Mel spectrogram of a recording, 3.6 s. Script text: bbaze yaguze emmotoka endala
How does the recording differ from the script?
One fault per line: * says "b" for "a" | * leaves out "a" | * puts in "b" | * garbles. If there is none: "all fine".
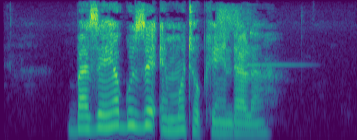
all fine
